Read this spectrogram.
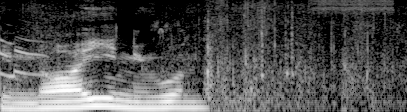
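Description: A horse whinnies nearby.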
